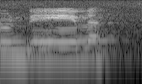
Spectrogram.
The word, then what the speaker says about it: Undine: episode 9 with the Undine and Marcel. Undine. Undine? Have I been saying it wrong? I think you have.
